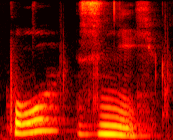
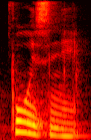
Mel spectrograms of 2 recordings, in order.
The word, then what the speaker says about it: поздний: Поздний. Поздний, adjective. Поздно, поздно, adverb. Late. We don't pronounce the letter D here.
